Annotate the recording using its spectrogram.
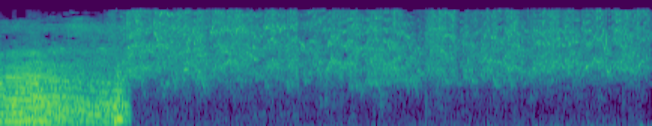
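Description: A woman's voice for about the first second, then a steady high hiss with no low end that runs on after the voice cuts off.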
